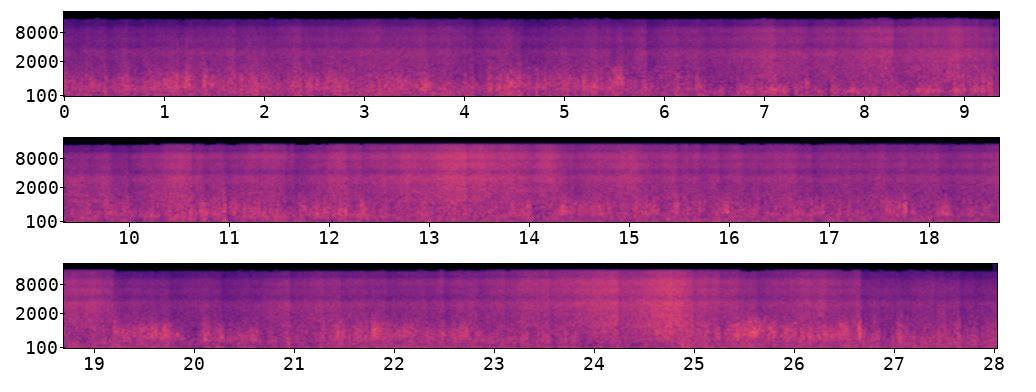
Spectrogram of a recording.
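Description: Heavy storm surf breaking and foaming over a rocky shore, a continuous rush of water that swells now and then as bigger waves come in, with wind on the microphone.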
